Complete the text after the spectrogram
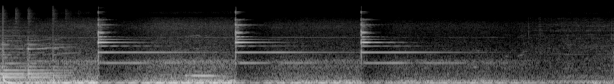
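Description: A brass bell rings loudly several times and rings on.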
